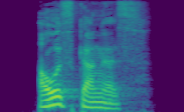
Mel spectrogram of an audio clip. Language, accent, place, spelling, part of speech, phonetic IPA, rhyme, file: German, Germany, Berlin, Ausganges, noun, [ˈaʊ̯sɡaŋəs], -aʊ̯sɡaŋəs, De-Ausganges.ogg
- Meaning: genitive singular of Ausgang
